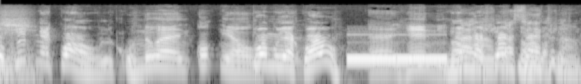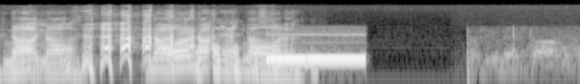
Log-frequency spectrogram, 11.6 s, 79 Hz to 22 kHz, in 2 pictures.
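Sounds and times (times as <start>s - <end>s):
speech: 0.0s - 9.0s
telephone call tone while placing a call: 3.5s - 4.7s, 8.5s - 9.5s
laughter: 4.2s - 9.1s.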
